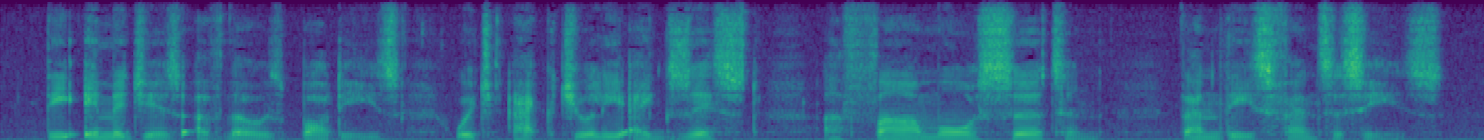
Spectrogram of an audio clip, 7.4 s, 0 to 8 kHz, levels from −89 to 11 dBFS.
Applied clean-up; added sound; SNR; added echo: none; none; none; none.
